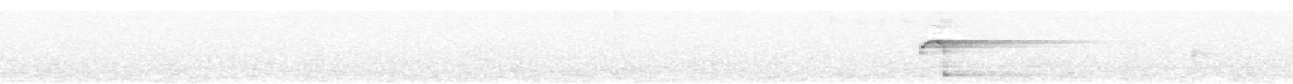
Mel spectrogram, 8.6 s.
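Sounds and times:
sika deer whistle call: 0:06.2 - 0:07.1.

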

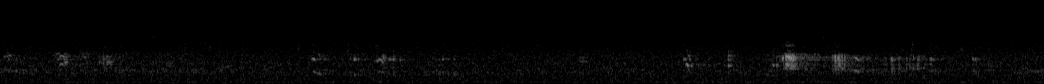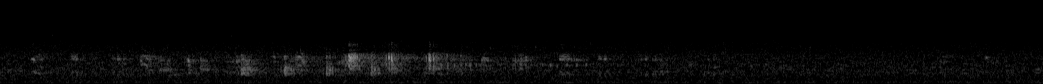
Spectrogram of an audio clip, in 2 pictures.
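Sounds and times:
Tago's brown frog croaking: 0:00.0 - 0:01.2, 0:03.1 - 0:04.6, 0:06.8 - 0:10.0, 0:10.7 - 0:17.9
background hiss: 0:00.0 - 0:20.8.

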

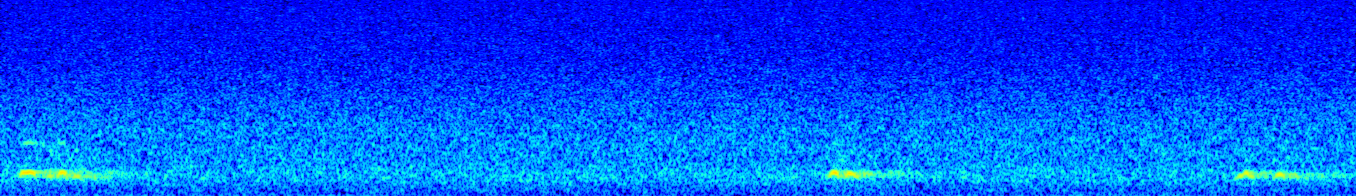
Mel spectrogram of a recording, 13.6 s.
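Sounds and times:
owl giving low soft hoots: 0:00.2 - 0:01.3, 0:08.2 - 0:09.0, 0:12.4 - 0:13.4.

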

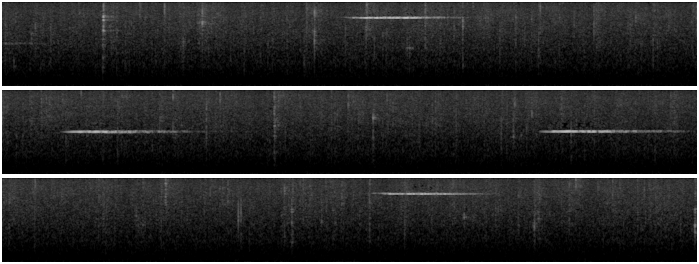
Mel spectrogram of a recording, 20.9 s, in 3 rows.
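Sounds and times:
White's thrush singing flat drawn-out whistles at night: 0:07.6 - 0:08.9, 0:12.4 - 0:13.8, 0:17.7 - 0:18.6.

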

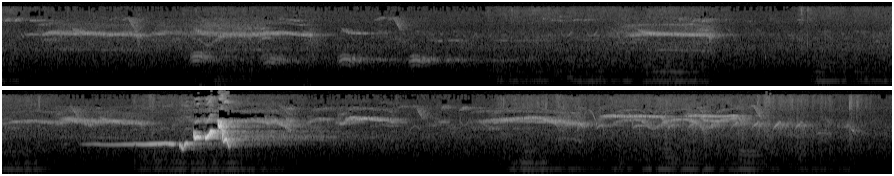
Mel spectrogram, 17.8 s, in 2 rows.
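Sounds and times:
Japanese bush warbler whistle phrase: 0:10.1 - 0:11.3.

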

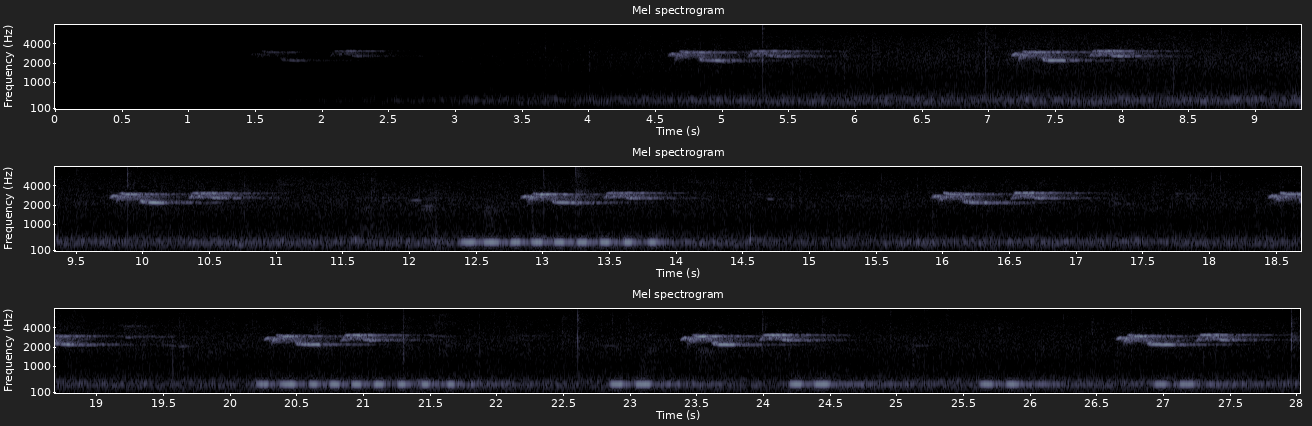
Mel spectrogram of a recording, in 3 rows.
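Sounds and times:
Brown-headed thrush whistled song: 0:04.6 - 0:05.8, 0:07.2 - 0:08.4, 0:09.8 - 0:11.0, 0:12.0 - 0:14.8, 0:15.9 - 0:17.2, 0:18.4 - 0:19.6, 0:20.2 - 0:21.8, 0:22.8 - 0:24.8, 0:25.6 - 0:28.0.

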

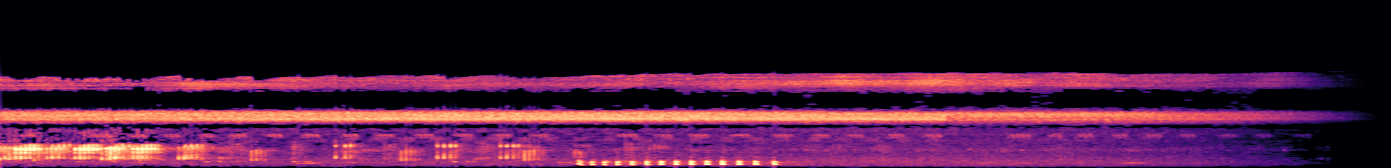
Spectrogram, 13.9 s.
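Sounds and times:
Yaeyama harabuti gaeru frog calling: 0:00.0 - 0:07.9.

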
